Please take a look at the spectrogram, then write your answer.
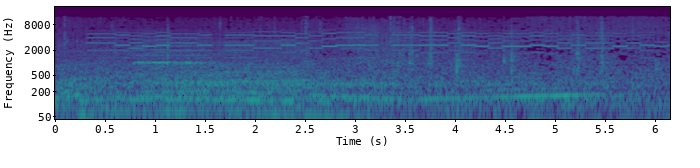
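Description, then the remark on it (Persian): A mobile phone ringtone plays a bright, looping electronic melody of high stepping tones, ringing steadily throughout over a noisy, busy background with no talking. “حاج آقا موبایل بیرون.”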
